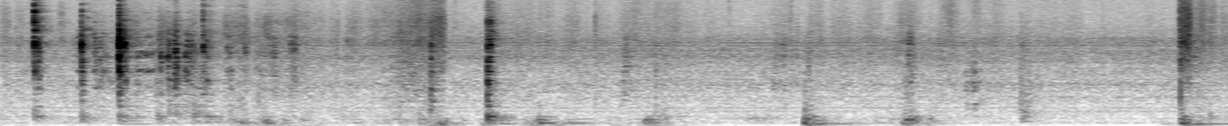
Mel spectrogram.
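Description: Hands working fabric on a wooden table: soft rustling and scattered light knocks and clicks as a jersey drawstring is pulled through a cotton mask's channel with a small hook.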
